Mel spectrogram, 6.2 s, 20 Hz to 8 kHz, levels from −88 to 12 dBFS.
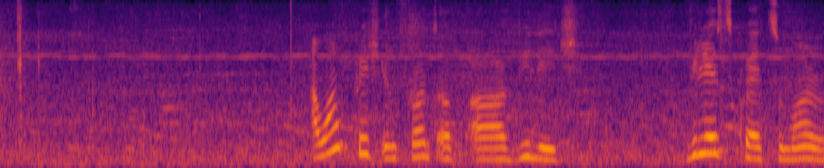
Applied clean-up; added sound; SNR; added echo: none; Alarm; 12 dB; none.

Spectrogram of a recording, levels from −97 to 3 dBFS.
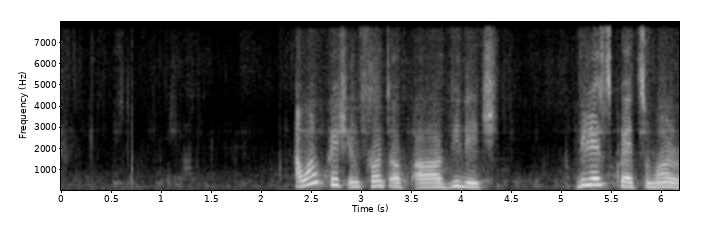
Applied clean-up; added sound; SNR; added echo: neural separator model SepFormer DNS4.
